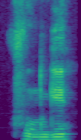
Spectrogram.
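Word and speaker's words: funghi: у словах джелато джорнале але якщо між д Та голосною і або е з'явиться Ака то маємо г як у словах спагеті фунги правда не складно Якщо хочеш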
